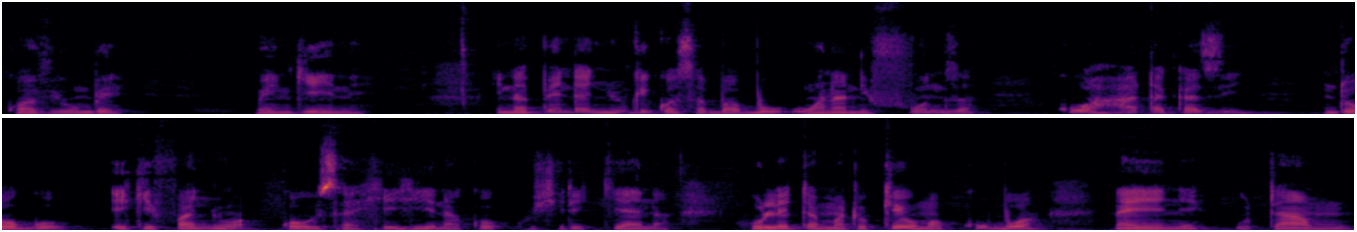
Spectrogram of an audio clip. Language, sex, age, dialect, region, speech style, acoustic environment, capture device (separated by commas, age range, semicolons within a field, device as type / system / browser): Swahili, male, 18-24, Kenya - Mombasa, Kenya, relaxed, silence, mobile / Linux / Chrome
